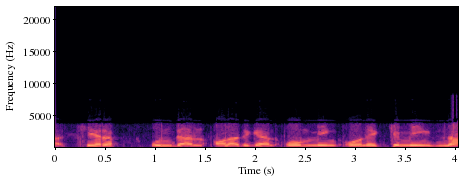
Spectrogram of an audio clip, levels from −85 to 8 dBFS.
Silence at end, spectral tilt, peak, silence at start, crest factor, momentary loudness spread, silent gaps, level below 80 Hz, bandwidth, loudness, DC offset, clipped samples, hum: 0 s; -5.5 dB/octave; -2 dBFS; 0 s; 16 dB; 4 LU; none; -54 dBFS; 3.9 kHz; -18 LUFS; under 0.1%; under 0.1%; none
